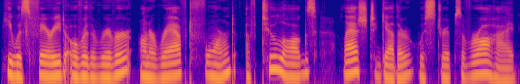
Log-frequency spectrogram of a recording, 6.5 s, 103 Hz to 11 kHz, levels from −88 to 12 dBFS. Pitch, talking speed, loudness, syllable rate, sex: 165 Hz, 175 wpm, -19 LUFS, 4.6 syllables/s, female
